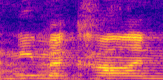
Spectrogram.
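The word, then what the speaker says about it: Nemacolin: all what is it nema collin that's the name of the resort is that how you say it yeah nema collin nimasalan something it's a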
